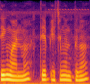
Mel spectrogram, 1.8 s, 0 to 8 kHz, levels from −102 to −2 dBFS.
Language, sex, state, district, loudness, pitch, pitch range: Wancho, male, Arunachal Pradesh, Longding, -15 LUFS, 160 Hz, 150-165 Hz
